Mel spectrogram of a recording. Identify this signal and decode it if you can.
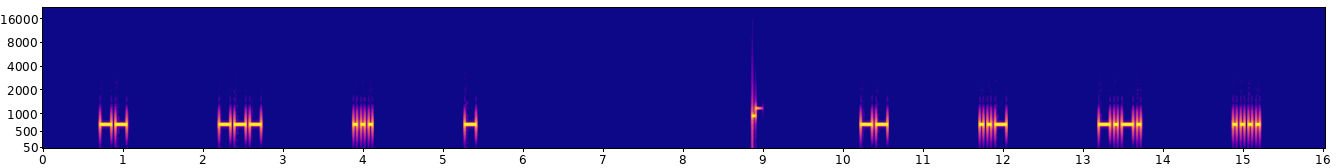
Morse code, heard as a keyed tone, about 25 wpm, spaced as for 7 wpm, 700 Hz. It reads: MOST MUCH
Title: 8x Character Spacing - Top 200 Words - 25wpm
